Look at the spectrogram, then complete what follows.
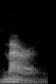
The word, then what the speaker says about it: Marrett: I found your last name's Marrett. What a beautiful name. Marrett. Marrett's a horrible last name. Sounds like a fucking vegetable. Yeah, well, it does rhymes with carrot.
